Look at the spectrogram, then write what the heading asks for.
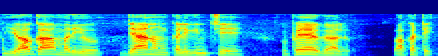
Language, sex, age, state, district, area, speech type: Telugu, male, 30-45, Andhra Pradesh, Sri Balaji, rural, spontaneous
